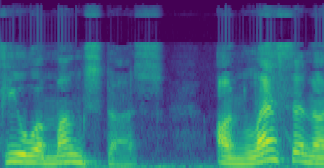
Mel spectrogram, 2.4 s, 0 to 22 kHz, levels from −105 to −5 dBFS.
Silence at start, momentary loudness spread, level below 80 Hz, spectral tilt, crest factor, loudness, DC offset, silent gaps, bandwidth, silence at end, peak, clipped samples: 0 s; 18 LU; -50 dBFS; -6 dB/octave; 18 dB; -24 LUFS; under 0.1%; none; 19 kHz; 0 s; -8 dBFS; under 0.1%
